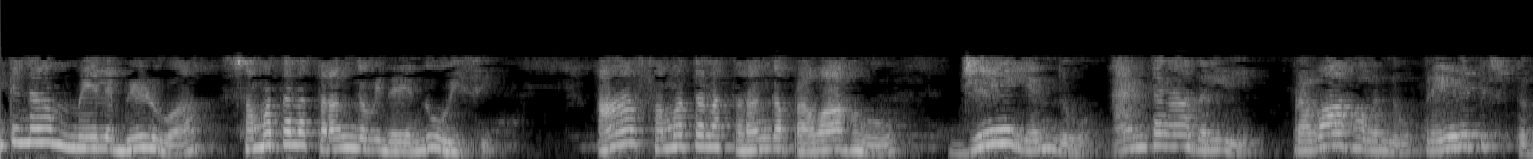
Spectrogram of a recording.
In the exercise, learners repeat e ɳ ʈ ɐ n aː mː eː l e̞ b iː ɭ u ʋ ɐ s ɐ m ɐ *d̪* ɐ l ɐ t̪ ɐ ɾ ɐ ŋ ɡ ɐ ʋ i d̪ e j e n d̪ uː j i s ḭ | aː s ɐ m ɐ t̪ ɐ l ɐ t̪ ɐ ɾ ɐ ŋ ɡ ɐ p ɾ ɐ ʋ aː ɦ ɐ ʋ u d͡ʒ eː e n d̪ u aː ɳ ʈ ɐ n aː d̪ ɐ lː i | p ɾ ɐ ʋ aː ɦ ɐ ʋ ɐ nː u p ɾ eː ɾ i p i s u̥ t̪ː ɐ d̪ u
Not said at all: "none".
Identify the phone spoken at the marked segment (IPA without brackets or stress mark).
t̪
